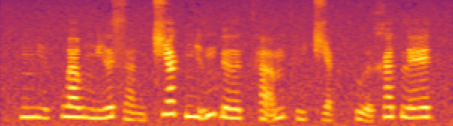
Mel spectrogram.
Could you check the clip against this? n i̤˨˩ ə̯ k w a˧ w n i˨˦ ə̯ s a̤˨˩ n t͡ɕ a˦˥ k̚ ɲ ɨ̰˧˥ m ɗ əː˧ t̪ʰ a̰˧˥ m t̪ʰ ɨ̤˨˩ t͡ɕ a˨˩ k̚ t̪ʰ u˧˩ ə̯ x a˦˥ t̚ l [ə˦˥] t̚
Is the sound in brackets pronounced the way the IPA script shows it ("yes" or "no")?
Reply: no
